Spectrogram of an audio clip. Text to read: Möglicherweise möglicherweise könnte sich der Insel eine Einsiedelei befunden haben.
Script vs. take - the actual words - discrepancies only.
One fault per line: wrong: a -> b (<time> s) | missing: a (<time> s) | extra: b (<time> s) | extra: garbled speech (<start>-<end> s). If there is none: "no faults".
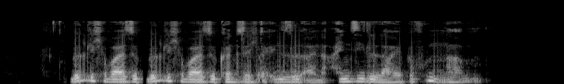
no faults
